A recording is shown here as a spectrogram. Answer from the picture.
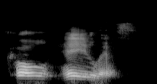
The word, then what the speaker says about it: Koheleth: The book is called Koheleth, all right? Even though it is a Q and an O, in most English words, Q is next to U, Q-U.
